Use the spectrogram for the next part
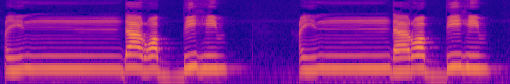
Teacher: نون ساکن ہے، نون ساکن پہ ہم نے غنہ ادا کرنا ہے۔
